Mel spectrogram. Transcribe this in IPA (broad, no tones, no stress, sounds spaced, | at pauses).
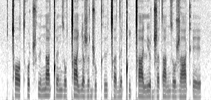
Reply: ǀ ɔ tʰ o ʈ͡ʂʰ ɨ n a ǃ ɘ n z o ǀ a ʎ ɐ ʐ ɘ ɖ͡ʐ u kʼ ɨ ǀ ɐ d ɛ ǃ i ǀ a lʲ ɨ ɖ͡ʐ ɐ t a n z o ʐ a kʼ e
